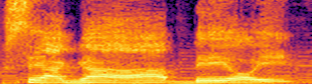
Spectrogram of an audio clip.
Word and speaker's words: Chabon: Escreve Chabon, C-H-A-B-O-N. Mas ele pronuncia Chabon.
